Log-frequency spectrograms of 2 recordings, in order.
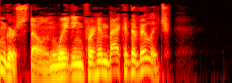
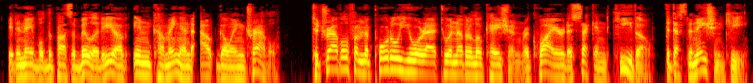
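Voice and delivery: plain reading voice

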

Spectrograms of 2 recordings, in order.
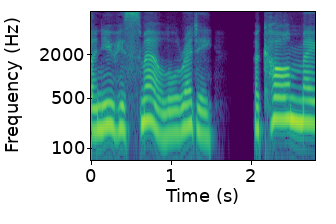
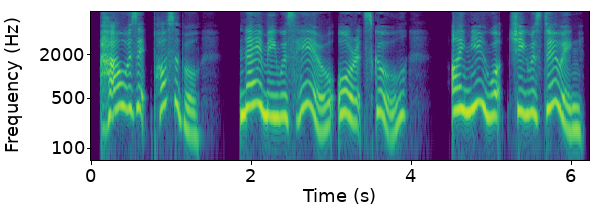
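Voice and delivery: high, louder, insistent disbelief; incredulous protest; 8 semitones higher, 6 dB louder than usual. A narrator's reading. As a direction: challenge the boy in disbelief. Mother refuses to believe the boy.

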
